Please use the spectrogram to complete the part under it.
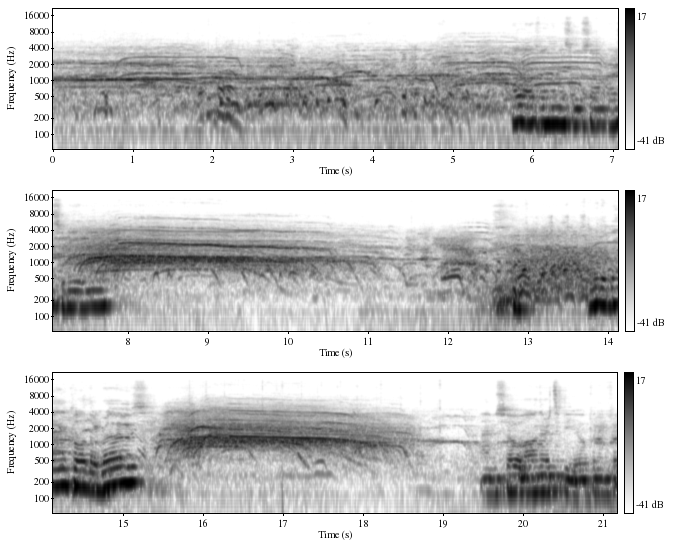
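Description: A young man raps loudly into a microphone in a large echoing hall.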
